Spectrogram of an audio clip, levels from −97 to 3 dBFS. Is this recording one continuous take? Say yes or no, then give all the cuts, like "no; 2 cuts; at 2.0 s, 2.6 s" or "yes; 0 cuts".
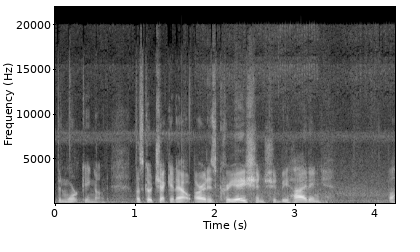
no; 1 cut; at 1.7 s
